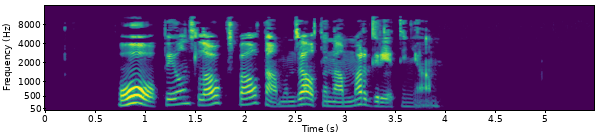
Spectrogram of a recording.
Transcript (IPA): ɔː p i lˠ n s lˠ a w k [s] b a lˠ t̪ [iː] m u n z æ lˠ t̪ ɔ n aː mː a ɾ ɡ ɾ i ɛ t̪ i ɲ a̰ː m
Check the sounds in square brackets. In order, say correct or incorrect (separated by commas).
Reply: correct, incorrect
